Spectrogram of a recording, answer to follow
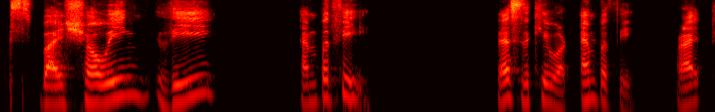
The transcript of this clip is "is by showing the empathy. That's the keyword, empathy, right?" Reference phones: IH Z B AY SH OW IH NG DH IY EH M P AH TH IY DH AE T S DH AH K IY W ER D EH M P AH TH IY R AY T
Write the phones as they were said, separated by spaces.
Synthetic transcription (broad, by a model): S B AY SH OW IH NG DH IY EH M P AH TH IY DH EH T S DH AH K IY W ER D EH M P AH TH IY R AY T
